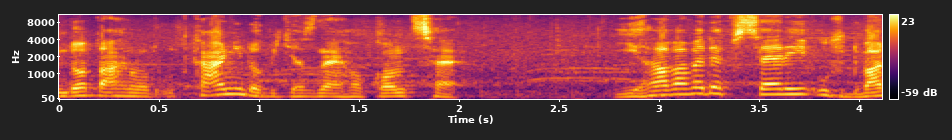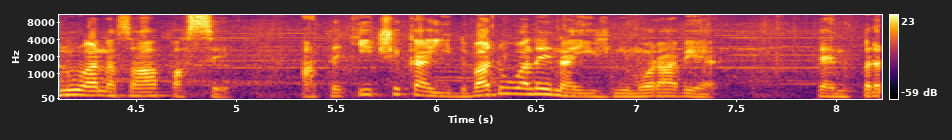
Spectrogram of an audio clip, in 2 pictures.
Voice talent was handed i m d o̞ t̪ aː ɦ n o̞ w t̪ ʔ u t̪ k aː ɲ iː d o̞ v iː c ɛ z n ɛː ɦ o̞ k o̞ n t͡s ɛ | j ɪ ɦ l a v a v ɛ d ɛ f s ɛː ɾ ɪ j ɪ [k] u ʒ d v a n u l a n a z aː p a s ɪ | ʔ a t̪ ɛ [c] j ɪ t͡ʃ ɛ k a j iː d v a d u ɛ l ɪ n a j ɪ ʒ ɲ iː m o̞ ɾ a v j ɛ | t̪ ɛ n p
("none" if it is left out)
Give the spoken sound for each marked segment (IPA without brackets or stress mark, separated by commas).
ʔ, c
